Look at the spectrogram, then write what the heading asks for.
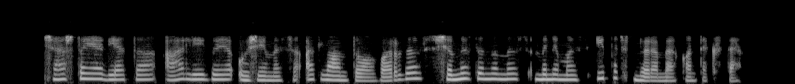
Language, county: Lithuanian, Šiauliai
